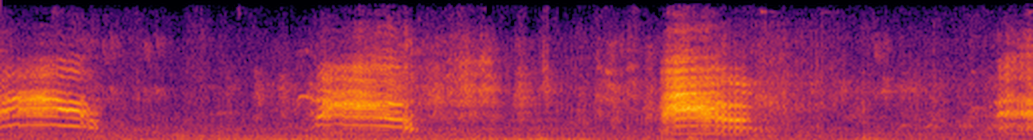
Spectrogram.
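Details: Vocal stray cat being stroked outdoors, meowing about every two seconds in short, bright, slightly falling calls over a steady low rumble.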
